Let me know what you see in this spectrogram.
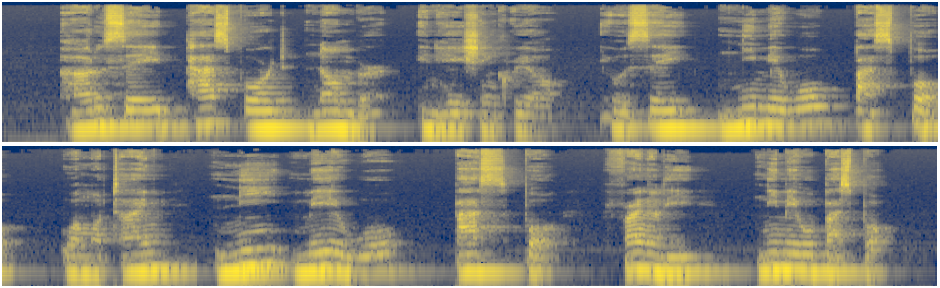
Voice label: Passport number in Haitian Creole Nimewo paspo, audio pronunciation; “Passport number” (English) translates as “Nimewo paspò” in Haitian Creole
